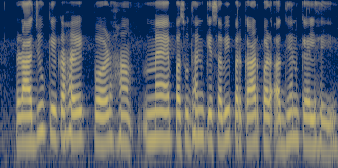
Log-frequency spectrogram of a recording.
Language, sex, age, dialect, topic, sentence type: Magahi, female, 60-100, Western, agriculture, statement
